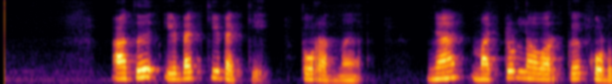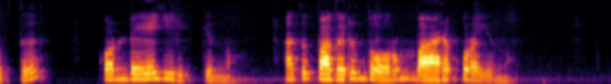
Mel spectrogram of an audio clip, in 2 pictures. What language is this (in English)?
Malayalam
